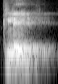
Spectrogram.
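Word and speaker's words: clef: You have EF, but the F is not pronounced, give it as sound, clave. You have ED as in pied.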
